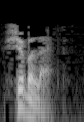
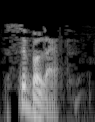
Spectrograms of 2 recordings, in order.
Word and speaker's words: Shibboleth: If he answered no, they would ask him to say, "Shibboleth." If he said, "Sibboleth," not being able to give the proper pronunciation, they would seize him and kill him at the fords of the Jordan.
